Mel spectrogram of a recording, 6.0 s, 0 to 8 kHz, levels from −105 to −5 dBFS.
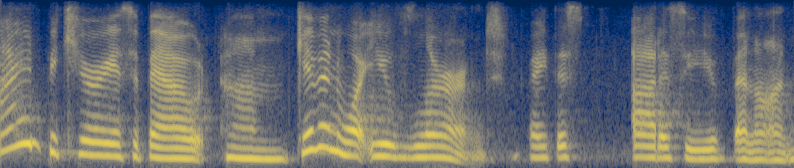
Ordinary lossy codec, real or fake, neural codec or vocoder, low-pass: Opus, 16 kbps; real; none; 7.2 kHz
